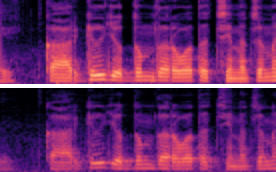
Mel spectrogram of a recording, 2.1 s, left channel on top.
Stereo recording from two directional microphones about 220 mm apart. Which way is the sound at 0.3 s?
35° left (ahead or behind).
